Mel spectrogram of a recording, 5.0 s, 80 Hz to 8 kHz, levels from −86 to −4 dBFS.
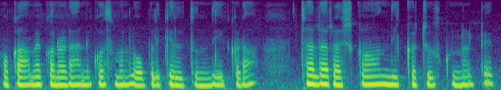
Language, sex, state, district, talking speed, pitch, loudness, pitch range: Telugu, female, Andhra Pradesh, Sri Satya Sai, 155 wpm, 205 Hz, -16 LUFS, 200-215 Hz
